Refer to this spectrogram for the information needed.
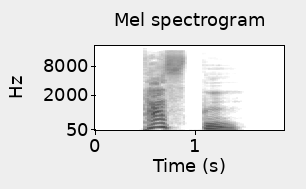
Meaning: to feel with the hands, to fumble, to grope
- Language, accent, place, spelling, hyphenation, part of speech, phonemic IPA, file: German, Germany, Berlin, tasten, tas‧ten, verb, /ˈtastən/, De-tasten.ogg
